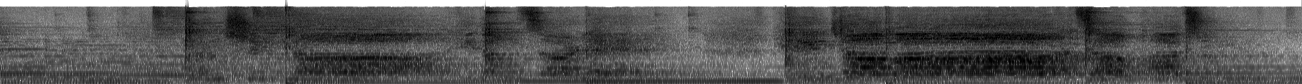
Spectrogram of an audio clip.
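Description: Mixed choir of men and women singing a Mizo gospel song, the phrases swelling and pausing. Steady low accompaniment chords sound underneath and change every few seconds.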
